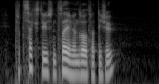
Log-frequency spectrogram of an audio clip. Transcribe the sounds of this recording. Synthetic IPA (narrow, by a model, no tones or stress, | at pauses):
t̪ʰɾɛt̪ɪsɛkst̪ʰʉːsn̩t̪ʰɾeːhʉnd̪ɾəoːt̪ʰɾɛt̪ɪʃʉː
